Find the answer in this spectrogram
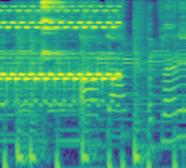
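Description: Ringing, bell-like sound effect with a fast trill over background music with a steady beat. The ringing stops about one and a half seconds in, and the music carries on.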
